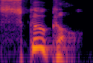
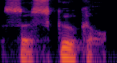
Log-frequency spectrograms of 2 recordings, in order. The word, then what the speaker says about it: Schuylkill: Schuykill, and it's pronounced Schuylkill. The Schuylkill. Schuylkill, or Schuylkill. The OO is pronounced like you would with food or ooze, so Schuylkill.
